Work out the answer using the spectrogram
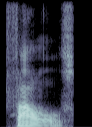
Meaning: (noun) plural of fowl; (verb) third-person singular simple present indicative of fowl
- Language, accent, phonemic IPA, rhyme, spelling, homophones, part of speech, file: English, US, /faʊlz/, -aʊlz, fowls, fouls, noun / verb, En-us-fowls.ogg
